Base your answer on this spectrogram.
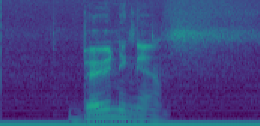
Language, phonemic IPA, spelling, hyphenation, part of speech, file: Dutch, /ˈbøː.nɪ.ŋə(n)/, Beuningen, Beu‧nin‧gen, proper noun, Nl-Beuningen.ogg
- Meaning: 1. Beuningen (a village and municipality of Gelderland, Netherlands) 2. a village in Losser, Overijssel, Netherlands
